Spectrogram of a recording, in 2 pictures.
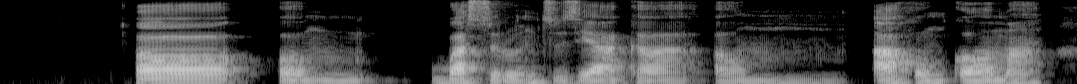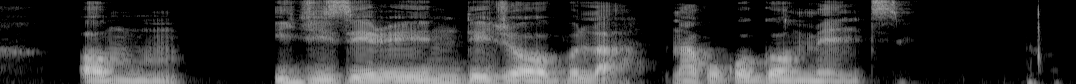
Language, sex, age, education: Igbo, male, 15-29, tertiary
